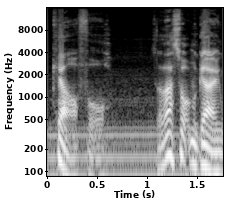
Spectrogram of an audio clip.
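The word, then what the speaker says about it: Carrefour: called it something like cfor we thought I've would been saying it wrong all these years but of course it is a French Supermarket I looked it up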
